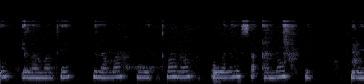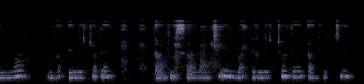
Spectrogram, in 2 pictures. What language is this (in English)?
Sidamo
